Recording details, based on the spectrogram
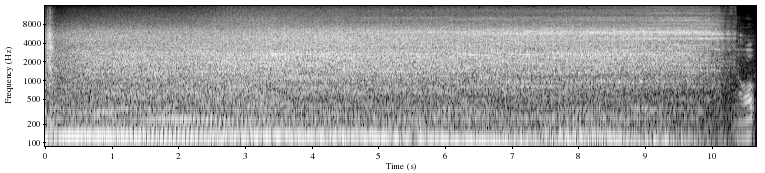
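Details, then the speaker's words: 1957 Chevy wagon, believed 327 V8, running after years sitting, gas poured in carburetor, oil pressure showing: even idle, steady low rumble, no knock or clatter, got really quiet after sounding tight earlier; healthy. "right well I don't know what or if it's pulling fuel but it got really quiet I'm happy with that"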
